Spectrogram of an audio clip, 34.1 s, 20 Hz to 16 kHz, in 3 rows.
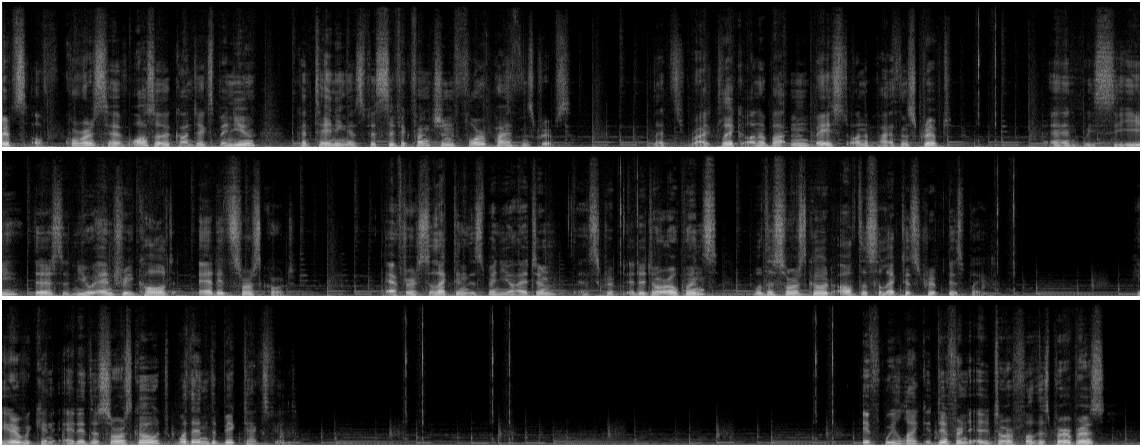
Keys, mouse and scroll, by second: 9.1 right click.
